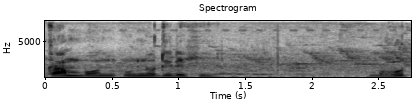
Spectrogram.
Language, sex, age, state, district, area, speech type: Assamese, male, 45-60, Assam, Charaideo, urban, spontaneous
